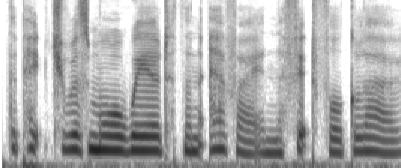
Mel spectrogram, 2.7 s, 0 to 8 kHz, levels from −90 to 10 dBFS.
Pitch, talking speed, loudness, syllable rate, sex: 210 Hz, 245 wpm, -16 LUFS, 5.8 syllables/s, female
